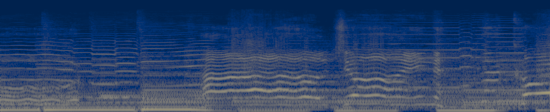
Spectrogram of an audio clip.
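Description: Live Southern gospel music: a fiddle plays a lead line of long, vibrato-rich notes over piano and bass.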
